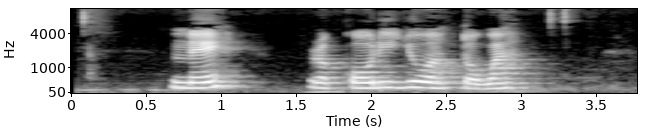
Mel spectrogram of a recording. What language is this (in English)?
Central Tarahumara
